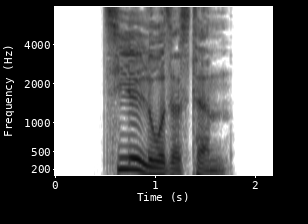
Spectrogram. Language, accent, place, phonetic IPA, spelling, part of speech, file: German, Germany, Berlin, [ˈt͡siːlloːsəstəm], ziellosestem, adjective, De-ziellosestem.ogg
- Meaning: strong dative masculine/neuter singular superlative degree of ziellos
